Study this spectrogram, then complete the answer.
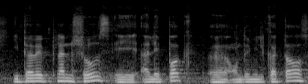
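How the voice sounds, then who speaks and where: A man at a moderate pace, a normal speaking voice with ordinary pitch variation. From Senegal. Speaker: bank marketing director. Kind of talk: radio interview. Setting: remote line (duplex) to radio studio.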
